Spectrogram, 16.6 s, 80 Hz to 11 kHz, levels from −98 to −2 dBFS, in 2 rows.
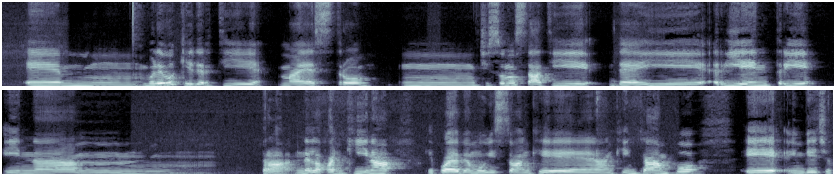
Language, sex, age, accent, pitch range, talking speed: Italian, female, 20-39, native, 190-210 Hz, 90 wpm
